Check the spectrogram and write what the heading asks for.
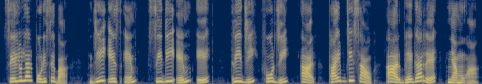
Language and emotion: Santali, neutral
